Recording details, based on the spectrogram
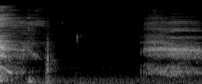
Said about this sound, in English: the, the day of a run, I always cough like for six hours after the run. It's so stupid.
